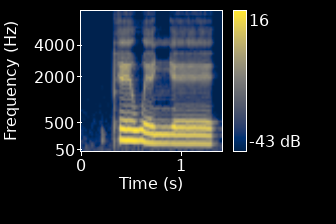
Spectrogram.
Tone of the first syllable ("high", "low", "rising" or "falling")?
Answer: high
